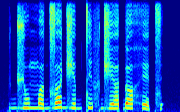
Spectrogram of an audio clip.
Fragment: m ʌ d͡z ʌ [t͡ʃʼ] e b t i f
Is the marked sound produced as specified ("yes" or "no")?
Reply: no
